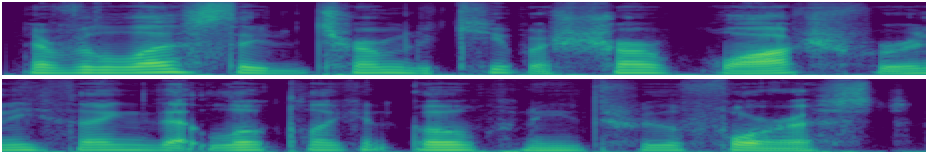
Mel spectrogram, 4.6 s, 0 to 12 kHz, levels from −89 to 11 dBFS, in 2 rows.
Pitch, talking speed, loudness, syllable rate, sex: 115 Hz, 235 wpm, -21 LUFS, 6.9 syllables/s, male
